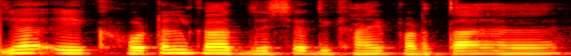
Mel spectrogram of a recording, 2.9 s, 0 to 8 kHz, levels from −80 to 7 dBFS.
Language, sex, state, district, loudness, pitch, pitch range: Hindi, male, Jharkhand, Palamu, -17 LUFS, 155 Hz, 150-165 Hz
